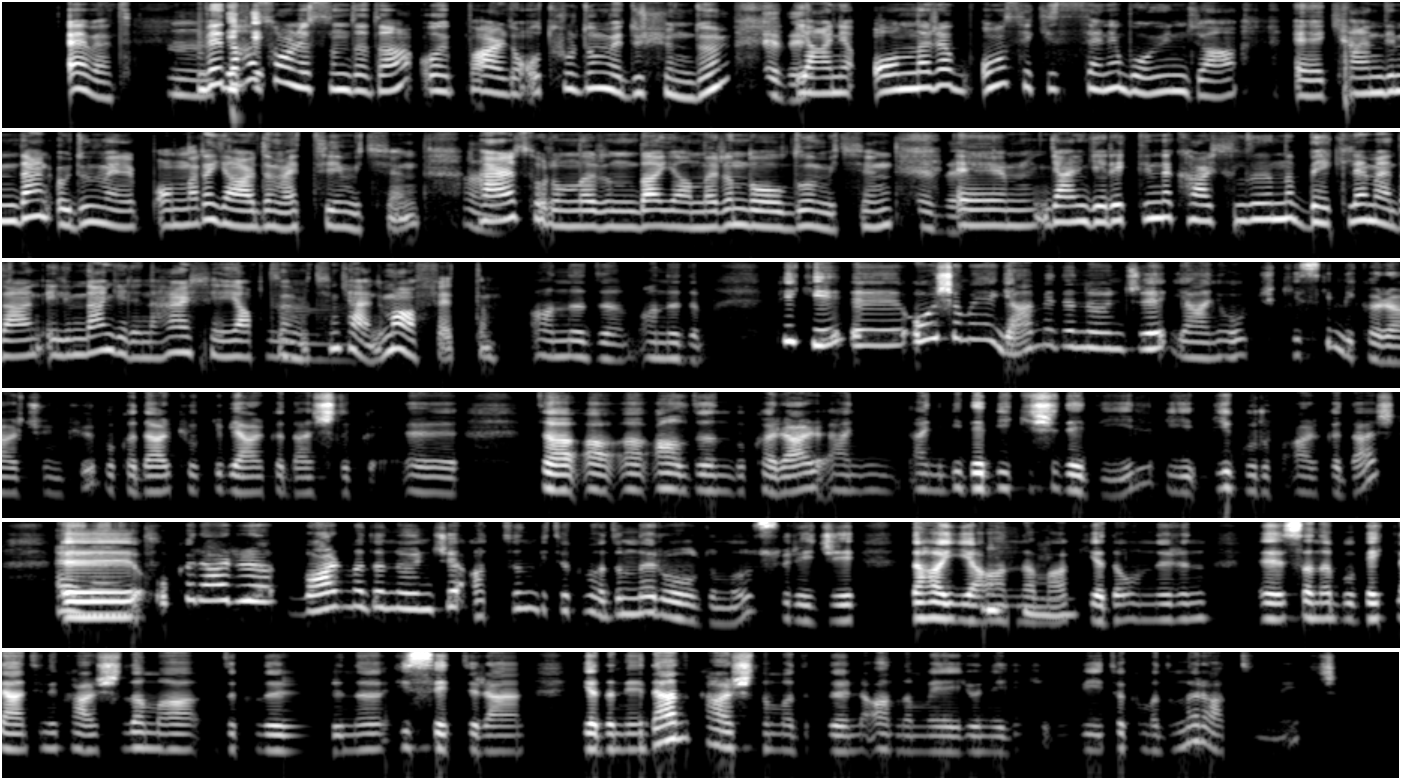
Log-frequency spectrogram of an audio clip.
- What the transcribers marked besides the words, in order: tapping
- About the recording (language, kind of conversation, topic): Turkish, podcast, Affetmek senin için ne anlama geliyor?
